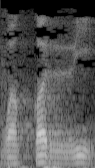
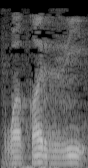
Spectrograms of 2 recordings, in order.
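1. Bunyi r itu tipis. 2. Bunyi r itu tipis.

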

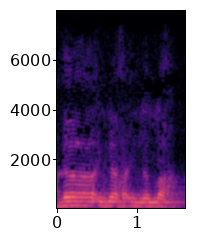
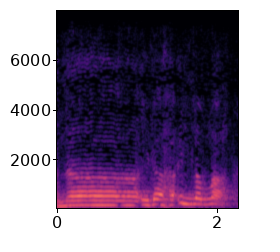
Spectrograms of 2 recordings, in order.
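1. تُمدّ حروف المد مدًّا متوسطًا فقط. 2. تُمدّ حروف المد مدًّا أطول بكثير. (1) "تمدها ما شئت لكي تخرج المعنى الذي في نفسك" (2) "أو تمد أكثر"

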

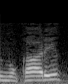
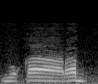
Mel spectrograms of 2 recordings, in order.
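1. الحركة بعد الراء هي 'i'. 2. الحركة بعد الراء هي 'a'. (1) "تقول مقارب على أنه وصف اسم الفاعل" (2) "يكسر الحرف الثالث أو ما قبل الأخير يفتح، فتقول مقارب"

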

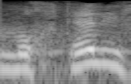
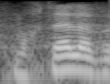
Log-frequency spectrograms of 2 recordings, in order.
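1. الحرف الذي قبل الأخير يحمل حركة 'i'. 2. الحرف الذي قبل الأخير يحمل حركة 'a'.

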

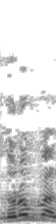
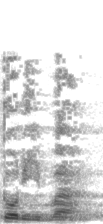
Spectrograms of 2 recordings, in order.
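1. Vokal tengahnya terdengar seperti 'o'. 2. Vokal tengahnya terdengar seperti 'i'. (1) "Harus dibaca doroba" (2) "enggak boleh dibaca doriba"

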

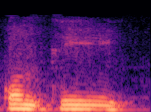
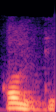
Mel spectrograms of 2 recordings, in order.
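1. تنتهي الكلمة بصوت مد طويل 'ee'. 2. تنتهي الكلمة بصوت قصير 'i'.

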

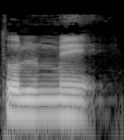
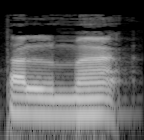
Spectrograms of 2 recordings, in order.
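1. Vokalnya u lalu i. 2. Vokalnya a lalu a. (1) "taknya di doma, lamnya di sukun, mimnya di kasroh" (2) "Boleh juga taknya di fathah dan mimnya di fathah"

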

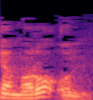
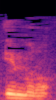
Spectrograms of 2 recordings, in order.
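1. الهمزة منطوقة بوضوح. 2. الهمزة مُسقطة. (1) "إنك امرؤ" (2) "مش امرؤ"

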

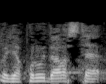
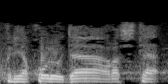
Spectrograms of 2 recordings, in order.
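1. الحركة بعد الدال قصيرة. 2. الحركة بعد الدال طويلة. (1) "وقرأ غيرهم بحذف هذه الألف" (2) "كان السين وفتح التاء مع الألف"

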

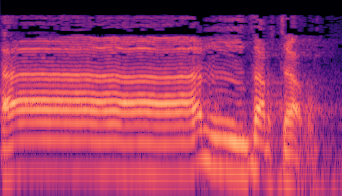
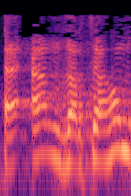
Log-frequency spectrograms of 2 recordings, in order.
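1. الهمزة الثانية تصير حرف مد. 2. الهمزة الثانية همزة قطع كاملة. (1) "أبدل الهمزة الثانية ألفا" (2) "بدل من أن يقرأ"

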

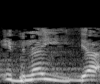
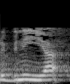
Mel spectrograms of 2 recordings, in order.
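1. الحركة التي قبل الياء المشددة هي 'a'. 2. الحركة التي قبل الياء المشددة ليست 'a'. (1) "ما قبل الياء يبقى على ما هو عليه مفتوحة ... فتقول ابني" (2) "لا تقول ابني"

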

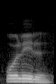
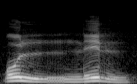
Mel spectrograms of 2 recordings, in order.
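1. Bunyi l pendek dan tunggal. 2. Bunyi l digandakan dan ditahan lebih lama. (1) "jangan kulil" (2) "kul ditebalkan karena tasydid"

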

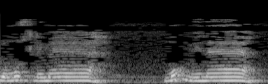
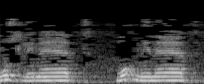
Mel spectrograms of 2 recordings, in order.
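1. تنتهي الكلمات بصوت الهاء. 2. تنتهي الكلمات بصوت التاء. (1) "والوقف بالهاء قليل" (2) "فالأكثر الوقف بالتاء"

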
